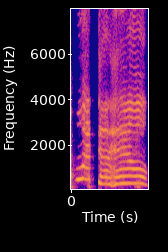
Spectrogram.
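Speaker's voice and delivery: startled shrill yelp, very high and very loud. Retelling a movie scene where boxes fall on the doll: Brad Dourif's shrill cry. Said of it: "lets out this like shrill".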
